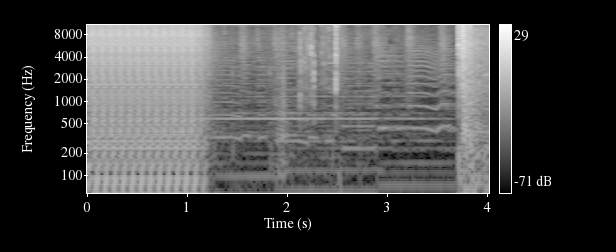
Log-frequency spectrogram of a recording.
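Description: Gunfire in the Scarfall 2.0 battle royale game, Mumbai map: a loud, dense rapid burst for just over a second, then quieter scattered single shots, and a final sharp loud burst near the end.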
